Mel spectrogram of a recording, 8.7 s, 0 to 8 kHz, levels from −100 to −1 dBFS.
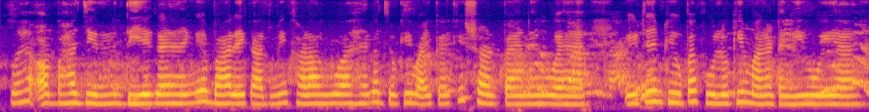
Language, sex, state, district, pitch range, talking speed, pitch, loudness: Hindi, female, Bihar, Sitamarhi, 230-255 Hz, 195 wpm, 240 Hz, -14 LUFS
